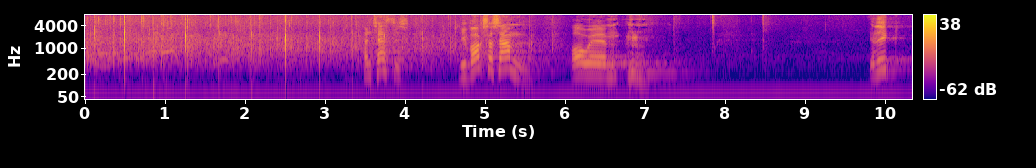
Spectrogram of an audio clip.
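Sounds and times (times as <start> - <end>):
people clapping to welcome guests at a gathering: 0.0 - 6.1
speech: 3.5 - 7.2, 9.8 - 10.3.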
